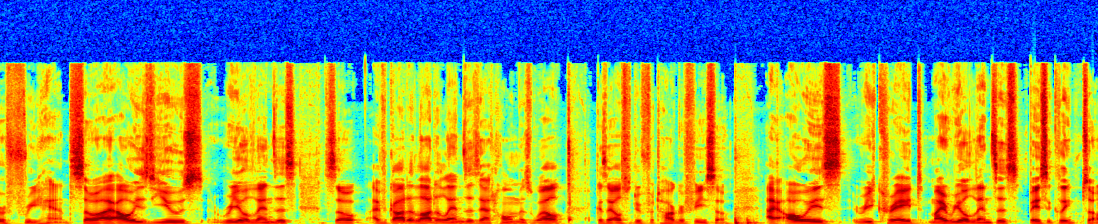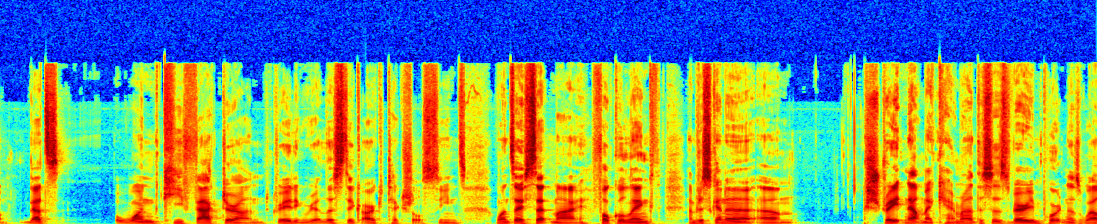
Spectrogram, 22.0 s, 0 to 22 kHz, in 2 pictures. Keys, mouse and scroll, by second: 15.6 click, 16.5 shift+middle click, 17.1 scroll up 1, 17.4 shift+middle click, 18.8 shift+middle click, 20.0 click, 21.1 click.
